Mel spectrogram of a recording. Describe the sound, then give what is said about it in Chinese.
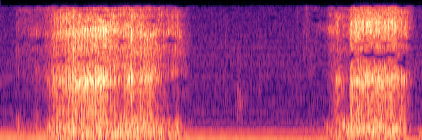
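A storyteller's voice imitates loud snoring of a man who has leaned back in a chair and fallen asleep after eating his fill: two long, raspy breaths, the first longer, separated by a quiet pause, clear with no other talk. “哎，真是吃得饱睡得着啊。”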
